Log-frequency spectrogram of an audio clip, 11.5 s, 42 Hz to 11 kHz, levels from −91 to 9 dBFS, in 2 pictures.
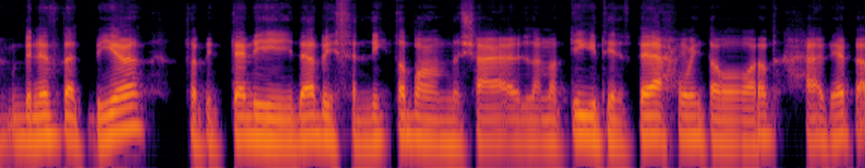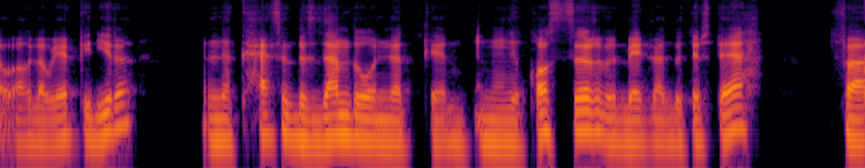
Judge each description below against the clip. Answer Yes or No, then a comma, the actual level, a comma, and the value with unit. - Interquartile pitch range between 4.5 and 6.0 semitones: No, narrow, 2.5 semitones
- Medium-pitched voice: No, low, 110 Hz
